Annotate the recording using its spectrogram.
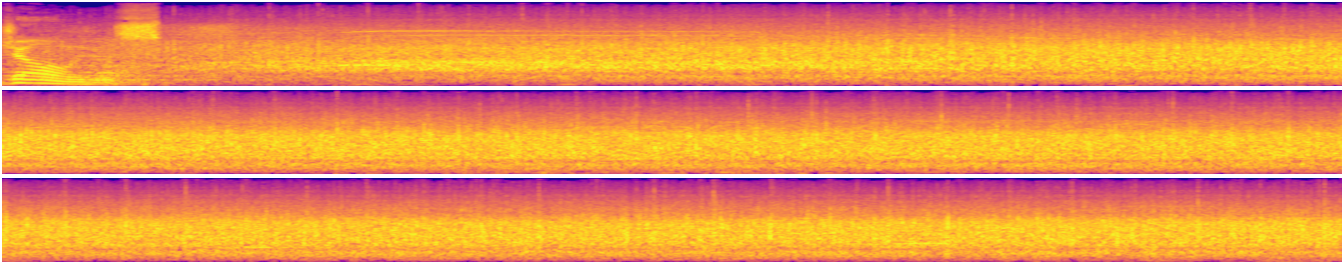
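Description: A large crowd applauds steadily in a big open stadium.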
